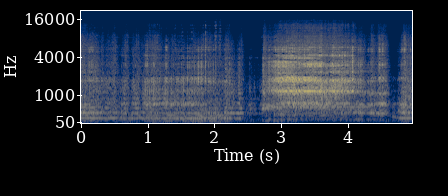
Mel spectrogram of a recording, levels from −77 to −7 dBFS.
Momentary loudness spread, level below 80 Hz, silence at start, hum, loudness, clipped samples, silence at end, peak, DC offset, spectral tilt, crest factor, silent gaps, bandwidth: 20 LU; -70 dBFS; 0 s; none; -26 LUFS; under 0.1%; 0 s; -8 dBFS; under 0.1%; 0 dB/octave; 22 dB; none; 16 kHz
